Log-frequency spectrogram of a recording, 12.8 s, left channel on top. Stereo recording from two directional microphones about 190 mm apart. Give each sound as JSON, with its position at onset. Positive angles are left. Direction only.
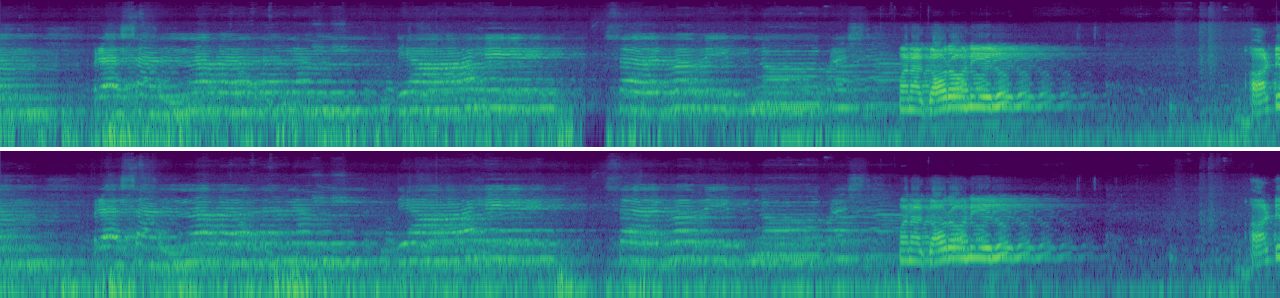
{"t": 0.0, "sound": "music", "side_deg": -45}
{"t": 0.9, "sound": "a sound", "side_deg": -25}
{"t": 2.9, "sound": "music", "side_deg": 20}
{"t": 4.0, "sound": "child singing", "side_deg": 20}
{"t": 6.1, "sound": "chant", "side_deg": 15}
{"t": 9.0, "sound": "a man's voice", "side_deg": -40}
{"t": 12.5, "sound": "a man's voice", "side_deg": -40}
